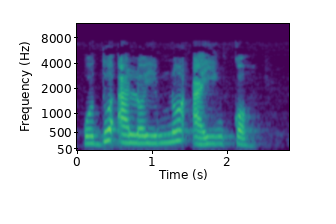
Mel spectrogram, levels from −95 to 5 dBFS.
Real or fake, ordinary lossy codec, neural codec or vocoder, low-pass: real; MP3, 32 kbps; none; 7.2 kHz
